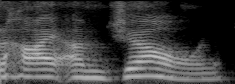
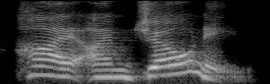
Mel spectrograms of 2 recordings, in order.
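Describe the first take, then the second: First: Slow "Hi, I'm Joan" with the name said as one syllable, JOHN; the corrected take: "Joan" said JOHN, no second syllable. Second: Slow "Hi, I'm Joni" with the name said as JO-nee; the first, wrong take of the name: "Joni" said JO-nee; mistaken name. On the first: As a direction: slowly say "Joan" as a single long syllable. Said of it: "She said Joan". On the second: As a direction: slowly say "Joni", long o then "nee". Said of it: "I thought you said she, she said Joan". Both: Retold or imitated.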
